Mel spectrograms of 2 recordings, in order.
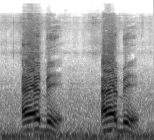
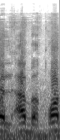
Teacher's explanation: با کو موٹا نہیں کرنا اور تا کو تو نہیں پڑھنا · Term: با لائٹ ہے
